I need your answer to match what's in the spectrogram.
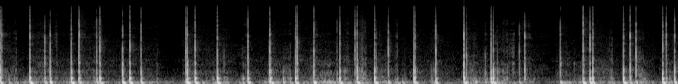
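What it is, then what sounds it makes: Upturned plastic bowl tapped with fingernails. Fingernails tap the flat bottom of a medium, faceted white plastic bowl turned upside down, hollow and empty. About 31 quick, irregular taps sound, some in fast pairs and bursts, each a bright click over a hollow low thump. The taps die away almost instantly.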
